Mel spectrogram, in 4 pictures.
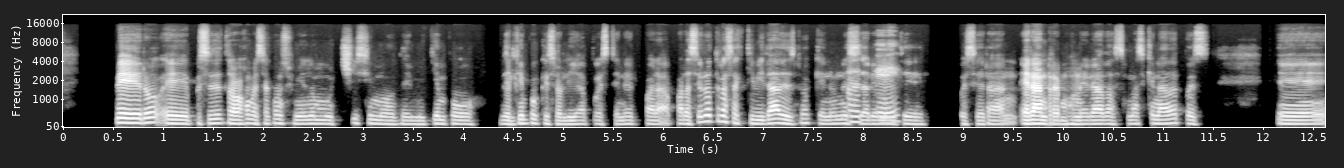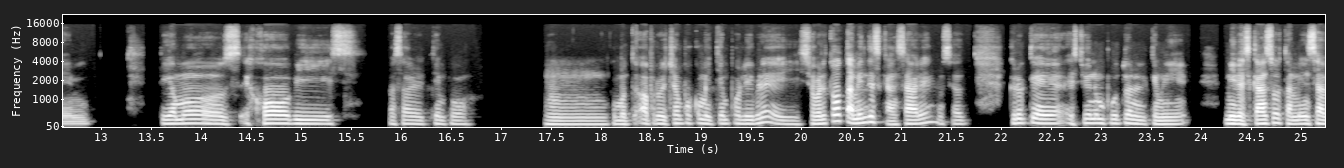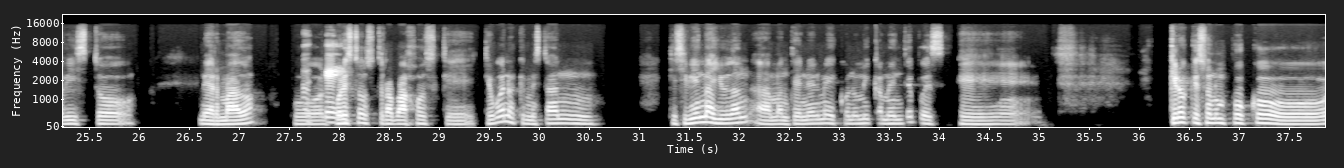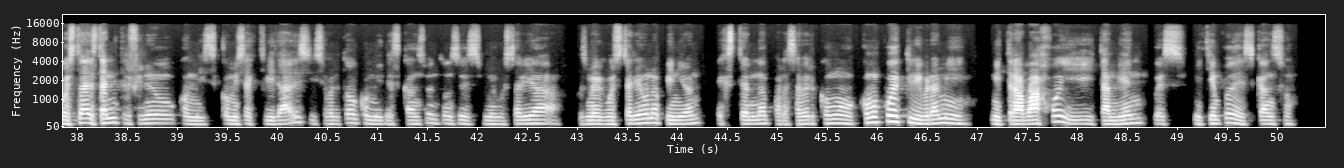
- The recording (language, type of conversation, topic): Spanish, advice, ¿Cómo puedo equilibrar mejor mi trabajo y mi descanso diario?
- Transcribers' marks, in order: laughing while speaking: "remuneradas"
